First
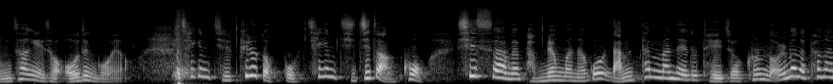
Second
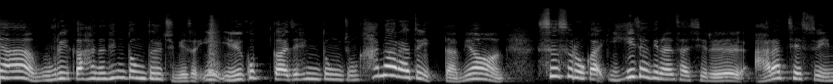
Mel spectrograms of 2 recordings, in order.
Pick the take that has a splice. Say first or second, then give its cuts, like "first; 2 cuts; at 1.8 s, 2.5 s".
first; 1 cut; at 1.8 s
